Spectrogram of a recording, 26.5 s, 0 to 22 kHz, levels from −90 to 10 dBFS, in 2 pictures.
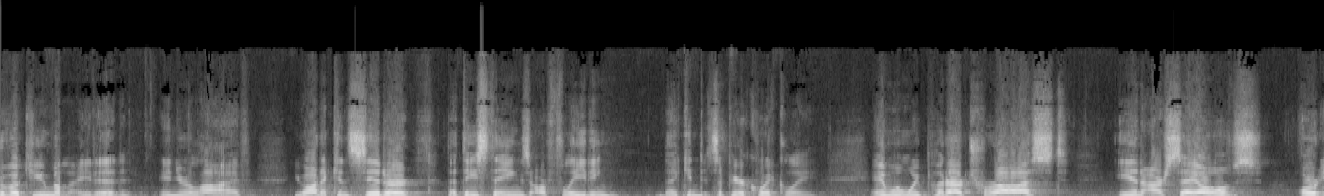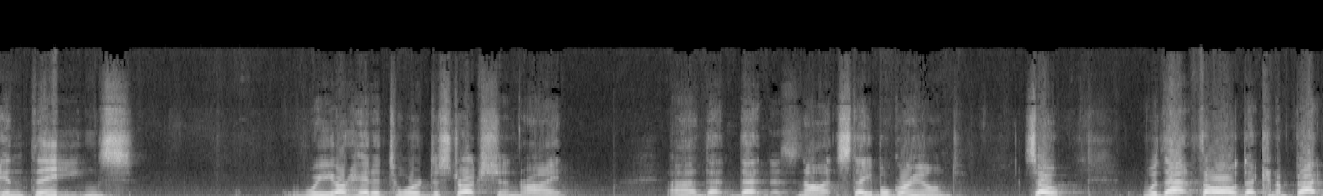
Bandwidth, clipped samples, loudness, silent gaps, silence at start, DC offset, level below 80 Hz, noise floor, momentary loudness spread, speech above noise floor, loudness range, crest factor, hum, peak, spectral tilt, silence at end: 17 kHz; under 0.1%; -12 LUFS; none; 0 s; under 0.1%; -50 dBFS; -48 dBFS; 15 LU; 36 dB; 6 LU; 14 dB; none; 0 dBFS; -3.5 dB/octave; 0 s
